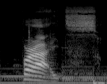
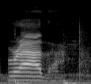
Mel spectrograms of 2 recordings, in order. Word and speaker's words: Prydz: Él es Erik Prydz o Erik Prada. Según en la región es como lo pronuncian.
